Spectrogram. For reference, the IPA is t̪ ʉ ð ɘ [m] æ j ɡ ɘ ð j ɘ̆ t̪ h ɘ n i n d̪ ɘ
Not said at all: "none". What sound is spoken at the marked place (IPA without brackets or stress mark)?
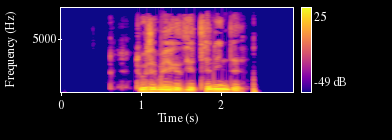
m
